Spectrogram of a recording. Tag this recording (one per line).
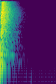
reverb
lively
bathroom
snare
shower
echo
snaredrum
bright
drum
sd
